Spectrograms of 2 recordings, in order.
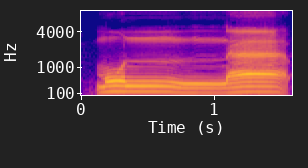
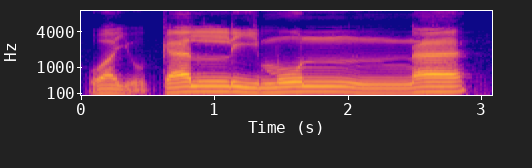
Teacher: Maka dia dibaca idgham. Maka cara membacanya dari mu langsung masuk ke huruf syamsiyah, yakni huruf nun ini. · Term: idgham syamsi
